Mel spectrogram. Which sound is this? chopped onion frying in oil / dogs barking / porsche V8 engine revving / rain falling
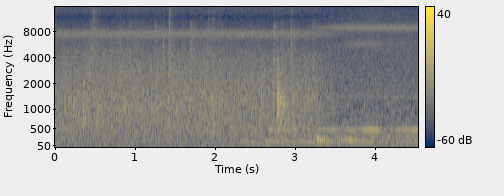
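rain falling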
